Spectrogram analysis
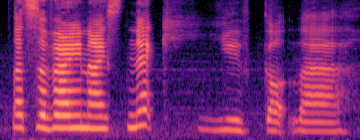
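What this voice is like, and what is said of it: Mock scary vampire voice. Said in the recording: “I can be terrifying ... tap into my scary vampire self”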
